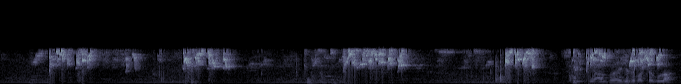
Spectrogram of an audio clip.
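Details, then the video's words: A pair of green Fischer's lovebirds kept indoors at home sings in bursts of shrill, high, chattering chirps and twitters lasting one to two seconds, separated by short pauses. A faint steady hum runs underneath. "Lovebird Singing & Chirping Sounds - Green Fischer Pair"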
